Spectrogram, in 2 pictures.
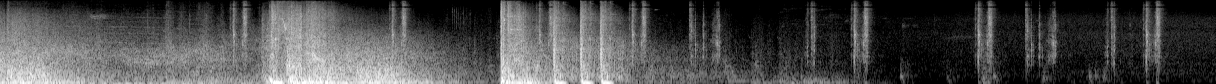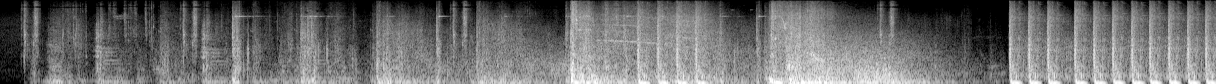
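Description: Fortnite gunfire comes in loud, rapid automatic bursts and single shots, broken by short pauses and one near-silent stretch in the middle.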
